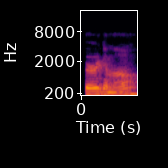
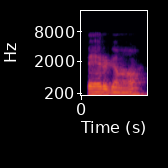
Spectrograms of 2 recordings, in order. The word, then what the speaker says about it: Bergamo: you see on your screen, which is called Bergamo, or Bergamo, to use the Italian pronunciation.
